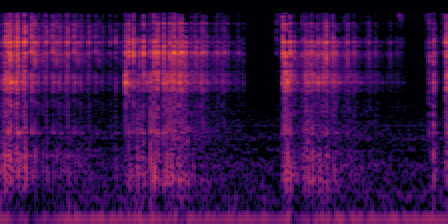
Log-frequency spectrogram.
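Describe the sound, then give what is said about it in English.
A dog's hair, which has some tangles and knots, being brushed: continuous scratchy, hissing strokes of bristles through fur, repeating in steady sweeps with two brief pauses, fairly loud and with no voices. “That's me brushing the dog's hair.”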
